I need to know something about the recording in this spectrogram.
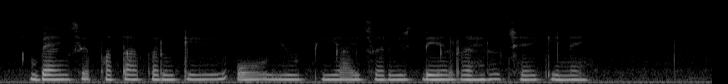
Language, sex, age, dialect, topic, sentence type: Maithili, female, 25-30, Bajjika, banking, statement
